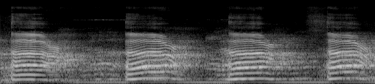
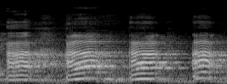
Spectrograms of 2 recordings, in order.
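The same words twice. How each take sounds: First: Each syllable is separated by a clear pause. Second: The syllables run together without any pauses. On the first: The speaker calls it right. "Harus dijeda" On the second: The speaker calls it wrong. "Kalau nggak dijeda jadi"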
